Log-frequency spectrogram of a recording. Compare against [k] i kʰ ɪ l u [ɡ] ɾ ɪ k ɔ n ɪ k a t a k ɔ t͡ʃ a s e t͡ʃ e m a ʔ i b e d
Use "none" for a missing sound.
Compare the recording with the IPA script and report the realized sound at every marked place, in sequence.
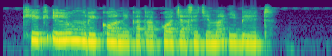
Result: kʰ, ŋ

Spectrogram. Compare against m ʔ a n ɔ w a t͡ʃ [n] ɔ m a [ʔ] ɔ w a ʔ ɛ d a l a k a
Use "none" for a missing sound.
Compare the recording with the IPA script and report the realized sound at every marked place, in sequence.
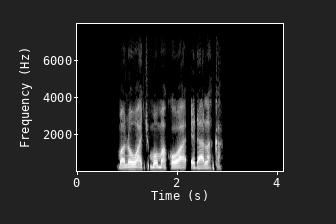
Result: m, k

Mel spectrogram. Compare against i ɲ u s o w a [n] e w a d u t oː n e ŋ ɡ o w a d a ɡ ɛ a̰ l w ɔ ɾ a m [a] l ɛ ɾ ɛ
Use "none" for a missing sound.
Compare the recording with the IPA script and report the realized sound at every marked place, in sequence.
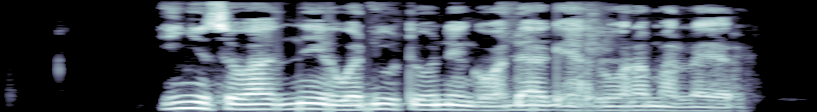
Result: n, a

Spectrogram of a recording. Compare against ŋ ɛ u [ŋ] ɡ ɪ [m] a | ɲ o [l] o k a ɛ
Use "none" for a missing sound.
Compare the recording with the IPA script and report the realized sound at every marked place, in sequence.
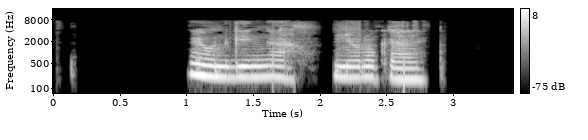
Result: n, ŋ, ɾ

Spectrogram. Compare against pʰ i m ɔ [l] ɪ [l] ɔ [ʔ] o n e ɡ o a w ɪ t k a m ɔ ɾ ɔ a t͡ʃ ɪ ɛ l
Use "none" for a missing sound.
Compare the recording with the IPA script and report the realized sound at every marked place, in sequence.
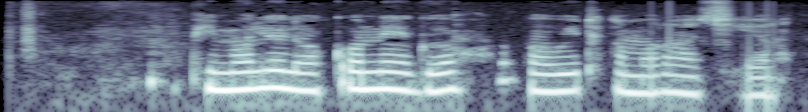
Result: l, l, k

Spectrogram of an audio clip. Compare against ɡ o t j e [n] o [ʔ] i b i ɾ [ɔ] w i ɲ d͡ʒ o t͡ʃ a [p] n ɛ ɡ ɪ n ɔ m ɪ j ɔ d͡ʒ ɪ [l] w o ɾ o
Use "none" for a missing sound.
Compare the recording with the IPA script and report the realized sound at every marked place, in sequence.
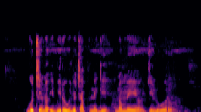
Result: n, ʔ, o, p, l

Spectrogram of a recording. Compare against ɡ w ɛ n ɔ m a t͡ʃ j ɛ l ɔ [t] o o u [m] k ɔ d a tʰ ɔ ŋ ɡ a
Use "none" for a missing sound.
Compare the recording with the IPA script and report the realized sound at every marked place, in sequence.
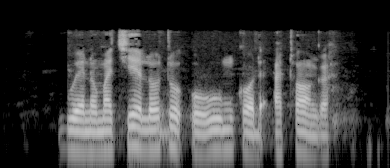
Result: t, m

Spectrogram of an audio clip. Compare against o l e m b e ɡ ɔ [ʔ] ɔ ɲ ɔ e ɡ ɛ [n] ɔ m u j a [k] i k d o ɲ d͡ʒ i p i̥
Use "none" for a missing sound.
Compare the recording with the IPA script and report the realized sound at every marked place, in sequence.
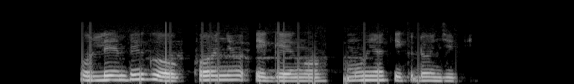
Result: k, ŋ, k

